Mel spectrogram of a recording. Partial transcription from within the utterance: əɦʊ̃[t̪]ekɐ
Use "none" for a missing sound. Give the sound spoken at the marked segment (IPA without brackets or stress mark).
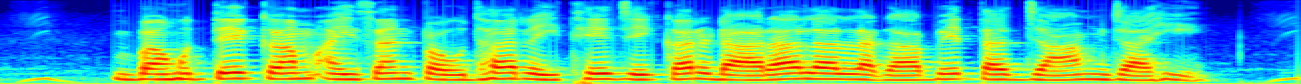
t̪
